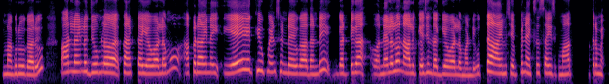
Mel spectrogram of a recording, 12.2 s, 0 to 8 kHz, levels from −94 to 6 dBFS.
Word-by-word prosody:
మా 245 Hz, -, -1 dB
గురువుగారు 245 Hz, -, 0 dB, 0.5 s
ఆన్‌లైన్‌లో 320 Hz, 0 st, +1 dB
జూమ్‌లో 295 Hz, 0 st, 0 dB, 0.3 s
కనెక్ట్ 275 Hz, 0 st, 0 dB
అయ్యేవాళ్ళము. 260 Hz, +6 st, 0 dB, 0.3 s
అక్కడాయన 290 Hz, 0 st, +1 dB, 0.5 s
ఏ -, -, +10 dB, 0.3 s
ఎక్విప్‌మెంట్స్ 320 Hz, -1 st, -4 dB
ఉండేవి 265 Hz, -3 st, 0 dB
గాదండి. 245 Hz, +8 st, 0 dB, 0.3 s
గట్టిగా 280 Hz, +4 st, +1 dB, 0.3 s
వ 240 Hz, -, -4 dB
నెలలో 300 Hz, +6 st, +4 dB
4 265 Hz, -2 st, +2 dB
కేజీలు 275 Hz, +1 st, -2 dB
తగ్గేవాళ్ళమండి. 225 Hz, -3 st, -3 dB
ఉత్త 290 Hz, -, -10 dB, 0.2 s
ఆయన 265 Hz, 0 st, +1 dB
చెప్పిన 270 Hz, +3 st, -3 dB
ఎక్సర్‌సైజ్‌కి 265 Hz, -4 st, -6 dB
మాత్రమే. 250 Hz, 0 st, -7 dB
265 Hz, 110 wpm, -23 LUFS, 245-295 Hz, 0.5 s, ఏ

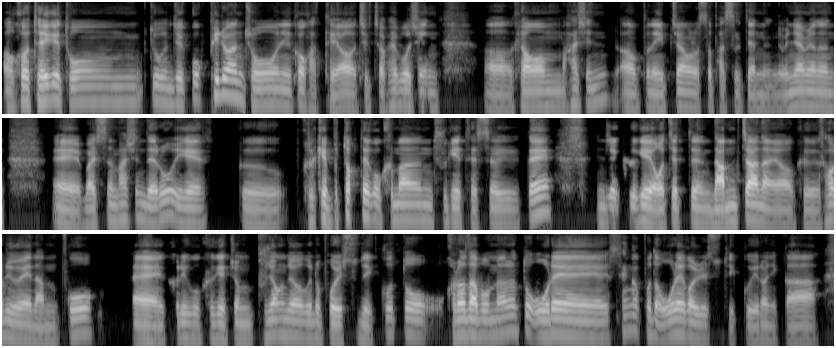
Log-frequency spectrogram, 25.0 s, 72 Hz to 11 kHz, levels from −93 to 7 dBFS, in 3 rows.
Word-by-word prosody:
어 105 Hz, -1 st, -2 dB
그거 130 Hz, +3 st, +3 dB
되게 135 Hz, +2 st, +6 dB
도움 125 Hz, 0 st, -5 dB
또 130 Hz, -1 st, -4 dB
인제 120 Hz, 0 st, -3 dB
꼭 145 Hz, +4 st, -7 dB
필요한 175 Hz, -3 st, +3 dB
조언일 115 Hz, -2 st, -1 dB
것 -, -, 0 dB
같아요 95 Hz, +1 st, -2 dB
직접 90 Hz, +4 st, -6 dB
해 110 Hz, -, -2 dB
보신 105 Hz, -2 st, -4 dB, 0.4 s
어 90 Hz, -1 st, -3 dB
경험하신 105 Hz, -, -1 dB
어 95 Hz, -3 st, -3 dB
분의 95 Hz, -2 st, -1 dB
입장으로서 95 Hz, +1 st, -3 dB
봤을 -, -, -7 dB
때는. 85 Hz, 0 st, -6 dB
왜냐하면은 100 Hz, +1 st, -2 dB, 0.5 s
예 90 Hz, -2 st, +3 dB
말씀하신 120 Hz, +5 st, -2 dB
대로 115 Hz, +6 st, +2 dB
이게 100 Hz, -2 st, +2 dB, 0.3 s
그 95 Hz, -2 st, -6 dB, 0.2 s
그렇게 -, -, +2 dB
무턱대고 125 Hz, -3 st, +1 dB
그만두게 115 Hz, -3 st, 0 dB
됐을 100 Hz, -1 st, -4 dB
때 160 Hz, +5 st, +5 dB, 0.4 s
인제 105 Hz, -1 st, -2 dB
그게 110 Hz, -1 st, +6 dB
어쨌든 95 Hz, +1 st, +1 dB
남잖아요. 95 Hz, -2 st, +6 dB
그 90 Hz, -1 st, -7 dB
서류에 110 Hz, -3 st, +1 dB
남고 95 Hz, +10 st, -3 dB, 0.4 s
예 95 Hz, -2 st, +5 dB
그리고 105 Hz, -1 st, -5 dB
그게 100 Hz, 0 st, -2 dB
좀 100 Hz, -1 st, -7 dB
부정적으로 115 Hz, -2 st, -2 dB
보일 100 Hz, 0 st, +1 dB
수도 105 Hz, -3 st, -7 dB
있고 130 Hz, +9 st, -6 dB
또 120 Hz, -3 st, -2 dB, 0.2 s
그러다 125 Hz, +1 st, +6 dB
보면은 125 Hz, +4 st, -2 dB
또 -, -, -2 dB
오래 115 Hz, -2 st, +4 dB
생각보다 140 Hz, -4 st, -6 dB
오래 125 Hz, +6 st, +2 dB
걸릴 100 Hz, -4 st, -1 dB
수도 -, -, -12 dB
있고 -, -, -12 dB
이러니까 90 Hz, -1 st, -4 dB
110 Hz, 320 characters per minute, -25 LUFS, 95-120 Hz, 0.5 s, 되게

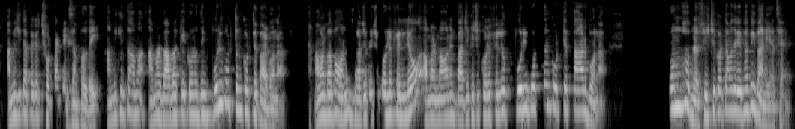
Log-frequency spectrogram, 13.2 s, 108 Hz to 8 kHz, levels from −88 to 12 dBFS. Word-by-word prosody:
আমি 150 Hz, -, 0 dB
যদি 175 Hz, +1 st, -3 dB
আপনাকে 170 Hz, -1 st, -3 dB
ছোট্ট 155 Hz, -, -4 dB
একটা -, -, -8 dB
example 120 Hz, -3 st, -3 dB
দেই, 110 Hz, +2 st, +1 dB, 0.2 s
আমি 150 Hz, +4 st, -4 dB
কিন্তু 190 Hz, +1 st, -3 dB
আমা 175 Hz, 0 st, -3 dB, 0.2 s
আমার 170 Hz, +4 st, -1 dB
বাবাকে 165 Hz, +2 st, +2 dB
কোনোদিন 175 Hz, 0 st, 0 dB
পরিবর্তন 250 Hz, -1 st, +2 dB
করতে 185 Hz, -3 st, 0 dB
পারবো 110 Hz, -4 st, +1 dB
না। -, -, -8 dB, 0.6 s
আমার 165 Hz, +1 st, +3 dB
বাবা 175 Hz, +2 st, +2 dB
অনেক 170 Hz, +2 st, -1 dB
বাজে 150 Hz, +2 st, 0 dB
কিছু 175 Hz, -, -6 dB
করে 175 Hz, 0 st, +3 dB
ফেললেও, 170 Hz, +6 st, +3 dB, 0.2 s
আমার 150 Hz, +2 st, 0 dB
মা 150 Hz, -, +2 dB
অনেক 165 Hz, 0 st, -3 dB
বাজে 145 Hz, +2 st, +1 dB
কিছু 165 Hz, +1 st, -4 dB
করে 165 Hz, 0 st, +1 dB
ফেললেও 185 Hz, +2 st, 0 dB, 0.2 s
পরিবর্তন 220 Hz, +3 st, +3 dB
করতে 210 Hz, 0 st, 0 dB
পারবো 195 Hz, -7 st, +1 dB
না। 270 Hz, -, -6 dB, 1.1 s
সম্ভব 230 Hz, +2 st, +5 dB
না। 135 Hz, -, +3 dB
সৃষ্টিকর্তা 195 Hz, +4 st, -1 dB
আমাদের 200 Hz, 0 st, +3 dB
এভাবেই 205 Hz, +3 st, 0 dB
বানিয়েছেন। 115 Hz, -2 st, -3 dB
175 Hz, 185 wpm, -22 LUFS, 155-205 Hz, 1.1 s, সম্ভব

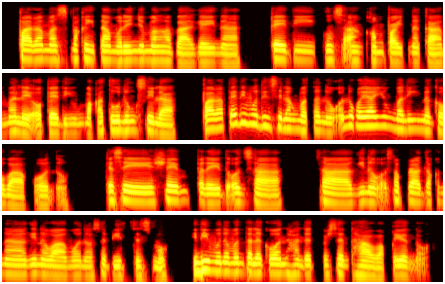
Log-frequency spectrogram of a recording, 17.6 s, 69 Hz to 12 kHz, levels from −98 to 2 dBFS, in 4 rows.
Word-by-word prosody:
para 150 Hz, 0 st, +5 dB
mas 145 Hz, -1 st, -1 dB
makita 150 Hz, -1 st, 0 dB
mo 135 Hz, -, 0 dB
rin 135 Hz, +1 st, +1 dB
yung 140 Hz, -1 st, 0 dB
mga 135 Hz, -1 st, 0 dB
bagay 120 Hz, 0 st, 0 dB
na 110 Hz, -2 st, -2 dB, 0.2 s
puwede 145 Hz, -2 st, +1 dB
kung 145 Hz, -2 st, -3 dB
saan 135 Hz, -1 st, 0 dB
kang 130 Hz, 0 st, -4 dB
part 125 Hz, -1 st, +3 dB
nagkamali 125 Hz, +2 st, +1 dB
o -, -, +2 dB
puwedeng 125 Hz, -1 st, -1 dB
makatulong 150 Hz, +4 st, 0 dB
sila, 125 Hz, -6 st, +1 dB, 0.2 s
para 175 Hz, +2 st, +4 dB
puwede 245 Hz, +6 st, +1 dB
mo 245 Hz, -, +1 dB
din 210 Hz, -3 st, -4 dB
silang 175 Hz, -3 st, 0 dB
matanong, 145 Hz, -3 st, -1 dB
"Ano 220 Hz, -, +1 dB
kaya 210 Hz, 0 st, +5 dB
yung 210 Hz, -1 st, -5 dB
maling 165 Hz, -1 st, -2 dB
nagawa 125 Hz, -6 st, +1 dB
ko, 115 Hz, -, -1 dB
ano?" -, -, -12 dB, 0.3 s
Kasi 150 Hz, -2 st, +3 dB
siyempre 145 Hz, -3 st, +1 dB
doon 140 Hz, -2 st, 0 dB
sa 125 Hz, -3 st, +1 dB, 0.3 s
sa 135 Hz, -4 st, +2 dB
gina 145 Hz, +2 st, -2 dB, 0.2 s
sa 160 Hz, -, 0 dB
product 145 Hz, -1 st, 0 dB
na 135 Hz, -2 st, -1 dB
ginawa 130 Hz, -3 st, +1 dB
mo 120 Hz, -, -3 dB
'no, 115 Hz, -1 st, -5 dB
sa 130 Hz, 0 st, -6 dB
business 120 Hz, 0 st, -6 dB
mo, 105 Hz, -2 st, -2 dB, 0.2 s
hindi 155 Hz, +3 st, +5 dB
mo 165 Hz, -2 st, +2 dB
naman 155 Hz, -1 st, 0 dB
talaga 145 Hz, -2 st, +2 dB
100% 135 Hz, -2 st, -1 dB
hawak 115 Hz, -5 st, 0 dB
'yon 125 Hz, -2 st, 0 dB
'no. -, -, -10 dB
140 Hz, 185 wpm, -23 LUFS, 125-150 Hz, 0.3 s, para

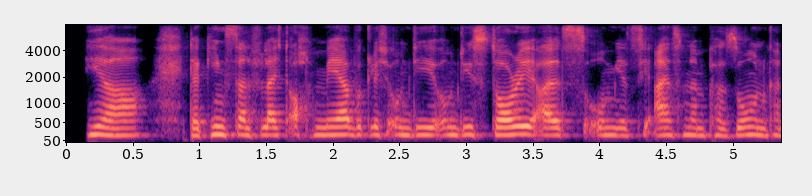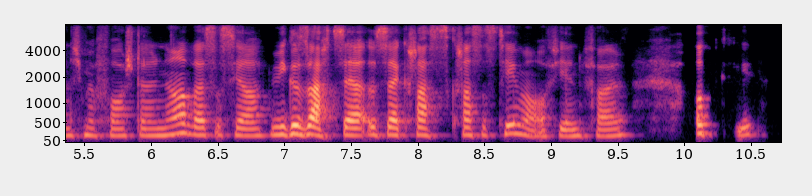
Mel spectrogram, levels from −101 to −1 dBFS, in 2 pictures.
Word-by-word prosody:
Ja, 185 Hz, -2 st, 0 dB, 0.3 s
da 175 Hz, -, 0 dB
ging's 195 Hz, +2 st, 0 dB
dann 195 Hz, -2 st, 0 dB
vielleicht 190 Hz, 0 st, -1 dB
auch -, -, -6 dB
mehr 195 Hz, +1 st, +2 dB
wirklich 195 Hz, 0 st, -5 dB
um 190 Hz, -1 st, -3 dB
die 190 Hz, 0 st, -2 dB
um 190 Hz, 0 st, -3 dB
die 200 Hz, 0 st, -2 dB
Story 195 Hz, +1 st, +4 dB
als 185 Hz, 0 st, +1 dB
um 185 Hz, 0 st, -5 dB
jetzt 180 Hz, 0 st, -5 dB
die -, -, -8 dB
einzelnen 185 Hz, 0 st, -2 dB
Personen 185 Hz, +1 st, -3 dB
kann 180 Hz, -1 st, -7 dB
ich 180 Hz, +2 st, -9 dB
mir 180 Hz, -, -5 dB
vorstellen, 175 Hz, 0 st, -5 dB
ne, 200 Hz, -, -1 dB
aber 235 Hz, -5 st, +3 dB
es 185 Hz, +2 st, 0 dB
ist 190 Hz, -1 st, -5 dB
ja 175 Hz, -1 st, -1 dB
wie 200 Hz, +1 st, 0 dB
gesagt 215 Hz, -1 st, +8 dB
sehr 190 Hz, +1 st, +4 dB
sehr 190 Hz, 0 st, +4 dB
krass 185 Hz, 0 st, -1 dB
krasses 190 Hz, -1 st, -3 dB
Thema 220 Hz, -3 st, -1 dB
auf 155 Hz, -, -6 dB
jeden 165 Hz, +1 st, -4 dB
Fall. 170 Hz, +3 st, -5 dB, 0.5 s
Okay. 220 Hz, -3 st, -2 dB
190 Hz, 220 wpm, -25 LUFS, 180-195 Hz, 0.5 s, gesagt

